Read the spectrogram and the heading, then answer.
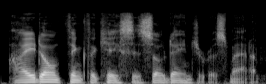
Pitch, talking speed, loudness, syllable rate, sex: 90 Hz, 200 wpm, -19 LUFS, 4.9 syllables/s, male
